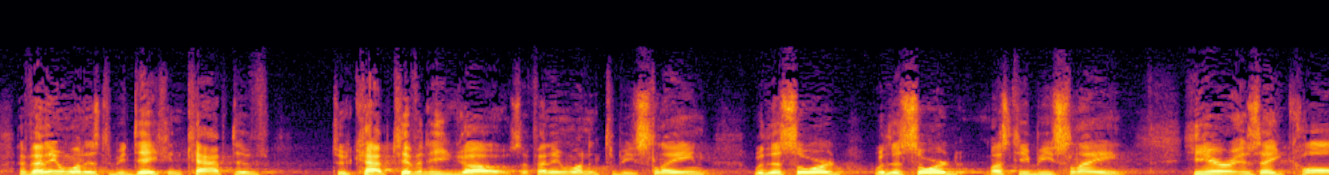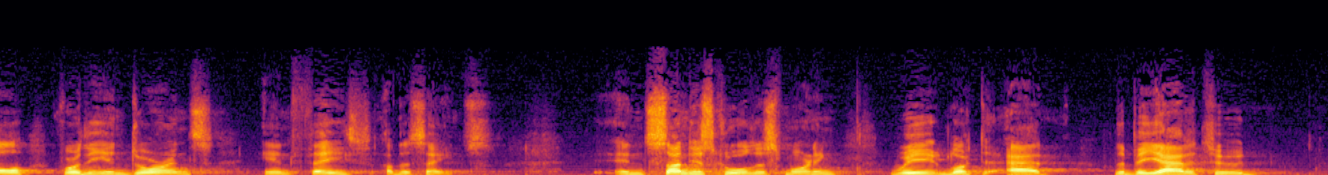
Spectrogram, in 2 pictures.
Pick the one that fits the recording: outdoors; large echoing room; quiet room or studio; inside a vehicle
large echoing room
